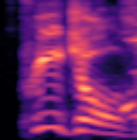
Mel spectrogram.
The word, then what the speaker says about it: Frijoles: Pri with a P. P-R-I-J. Prijoles, man.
